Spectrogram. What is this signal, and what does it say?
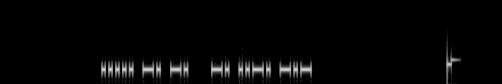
Morse code, heard as a keyed tone, about 34 wpm, 690 Hz. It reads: 5NN NFK
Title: Ontario QSO Party Exchange 35wpm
